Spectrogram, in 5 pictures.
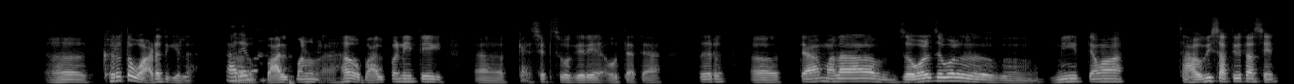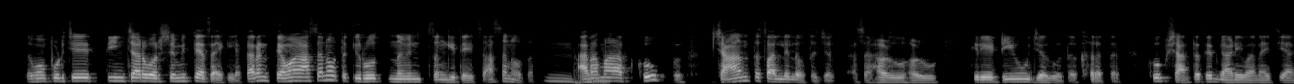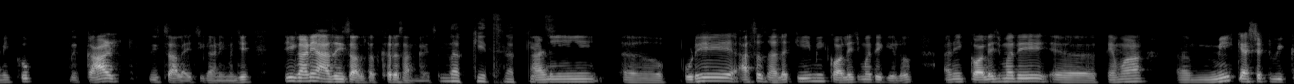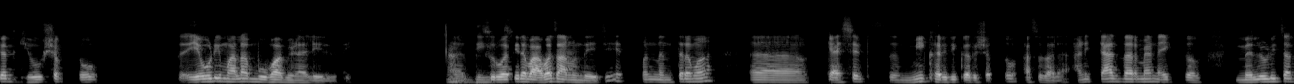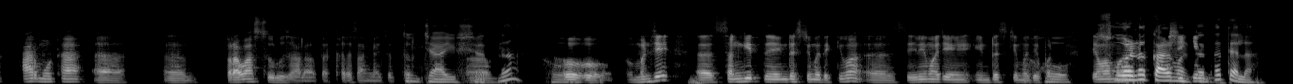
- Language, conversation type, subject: Marathi, podcast, तणावात तुम्हाला कोणता छंद मदत करतो?
- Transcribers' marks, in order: wind; other noise; other background noise; in English: "इंडस्ट्रीमध्ये"; in English: "इंडस्ट्रीमध्ये"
